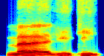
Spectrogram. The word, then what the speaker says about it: مالكي: لا نختلس الكسرة وإنما نتم الكسر في اللام والكاف، فنقول مالكي مالكي، ولكن لا نقول مالكي، هنا يكون ياء كأنه لا، هنا كسرة فقط، فنقول مالكي يومي مالكي،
